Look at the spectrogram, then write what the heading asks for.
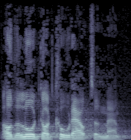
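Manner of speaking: ordinary delivery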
